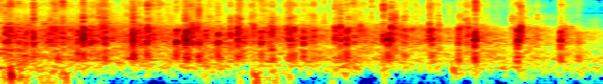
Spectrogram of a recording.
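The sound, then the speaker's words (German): An audience claps steadily for two people, a dense wash of many overlapping hand claps with no voices, holding at an even moderate level for about four seconds. “Gebt, gebt den beiden gerne Applaus.”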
